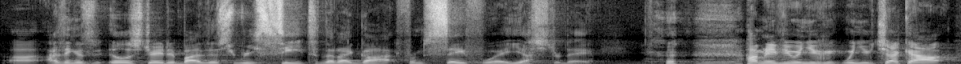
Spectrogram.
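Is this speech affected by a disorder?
No.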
